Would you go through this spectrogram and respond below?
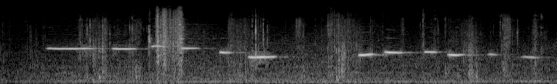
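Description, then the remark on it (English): A man whistles the bouncy nursery-rhyme melody 'The Farmer in the Dell' in clear, steady notes, fairly loud, as whistled by the TV character Omar Little, a robber; a few sharp bursts of background noise and a low rumble underneath. “more than anyone else, Omar Little, the gay farmer in the Dell whistling robber and murderer.”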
